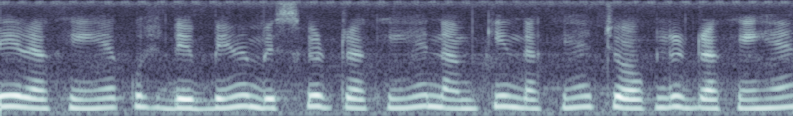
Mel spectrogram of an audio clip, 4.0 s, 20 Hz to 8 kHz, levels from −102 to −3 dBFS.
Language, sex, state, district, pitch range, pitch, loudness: Hindi, female, Uttar Pradesh, Ghazipur, 235-265 Hz, 245 Hz, -18 LUFS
